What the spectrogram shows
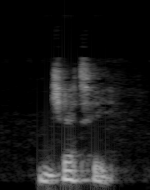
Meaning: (noun) A part of a building that jets or projects beyond the rest; specifically, an upper storey which overhangs the part of the building below
- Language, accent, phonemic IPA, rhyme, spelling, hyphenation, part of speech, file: English, Southern England, /ˈd͡ʒɛti/, -ɛti, jetty, jet‧ty, noun / verb / adjective, LL-Q1860 (eng)-jetty.wav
